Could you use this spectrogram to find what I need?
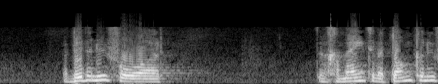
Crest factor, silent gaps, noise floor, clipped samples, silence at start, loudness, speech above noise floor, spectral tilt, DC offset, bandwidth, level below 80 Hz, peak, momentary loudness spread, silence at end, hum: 10 dB; none; -43 dBFS; 2%; 0.65 s; -9 LUFS; 35 dB; -8 dB/octave; under 0.1%; 7.4 kHz; -44 dBFS; 0 dBFS; 16 LU; 0 s; none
